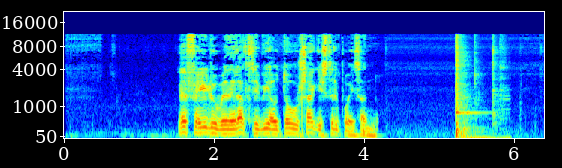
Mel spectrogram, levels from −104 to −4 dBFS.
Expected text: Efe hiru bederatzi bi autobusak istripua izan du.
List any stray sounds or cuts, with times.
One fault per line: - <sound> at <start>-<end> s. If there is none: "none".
- thud at 5.2-6.0 s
